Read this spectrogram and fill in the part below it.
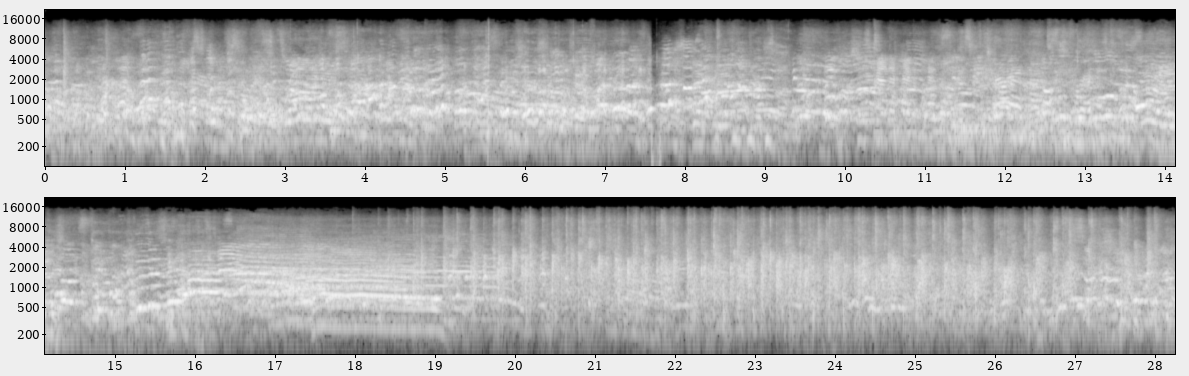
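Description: A crowd of men and women chatter loudly in an echoing hall.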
